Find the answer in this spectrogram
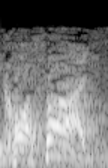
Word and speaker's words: corsage: You mean corsage. A-G-E is pronounced arge, as in corsage and garage.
